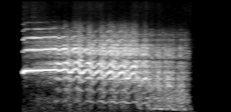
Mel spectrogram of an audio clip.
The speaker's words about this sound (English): Horse.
